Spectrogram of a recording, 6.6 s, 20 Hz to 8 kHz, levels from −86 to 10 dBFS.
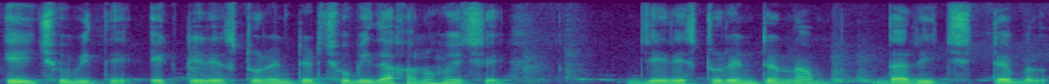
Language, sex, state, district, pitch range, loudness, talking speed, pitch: Bengali, male, West Bengal, Cooch Behar, 105-140 Hz, -18 LUFS, 130 wpm, 110 Hz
